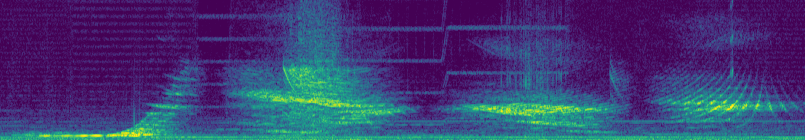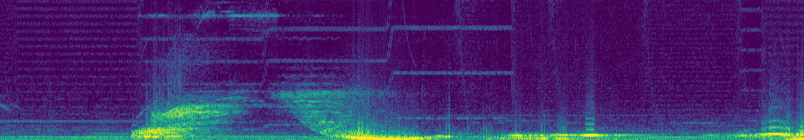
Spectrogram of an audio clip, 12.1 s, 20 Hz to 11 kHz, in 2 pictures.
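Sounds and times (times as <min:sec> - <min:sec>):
steady low drone: 0:00.0 - 0:12.0
synthesizer pitch glides: 0:00.0 - 0:12.0.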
